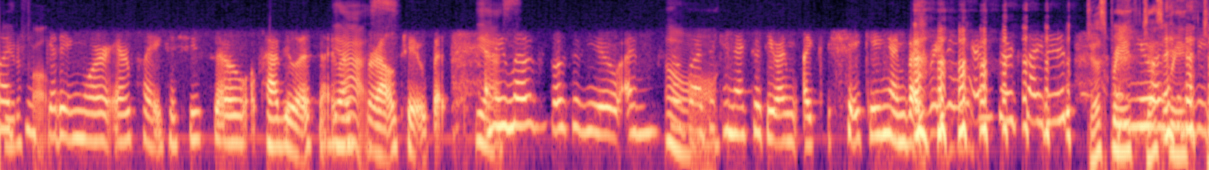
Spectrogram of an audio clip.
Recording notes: Enjoy this call in show.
